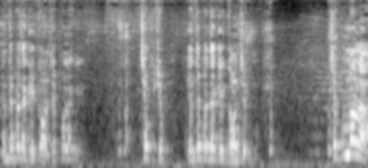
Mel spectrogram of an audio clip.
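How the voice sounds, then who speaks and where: A woman's voice: medium pitch, very fast, warm tone. A woman with a Telangana Telugu accent talks into a handheld phone at home, casual and chatty in a mid-range voice. She coaxes and teases the kids between remarks to the camera, with faint household noise in the background. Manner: chatty, coaxing and teasing with the kids. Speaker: family vlogger. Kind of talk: casual home vlog, talking to camera and children.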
